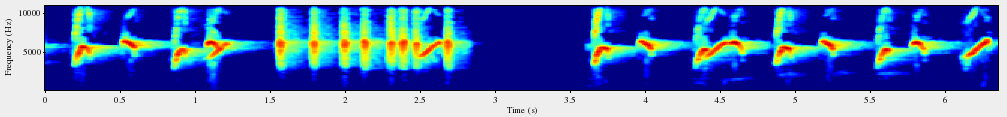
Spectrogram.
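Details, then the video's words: Kemade, the scarlet-headed flowerpecker, singing a song used for luring and tutoring birds: a series of sharp rising slurred notes, a tight volley of high ticks, then further upslurs spaced about every half second. "suara burung kemade atau cabe cabean gacor cocok untuk pikat dan Masteran"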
